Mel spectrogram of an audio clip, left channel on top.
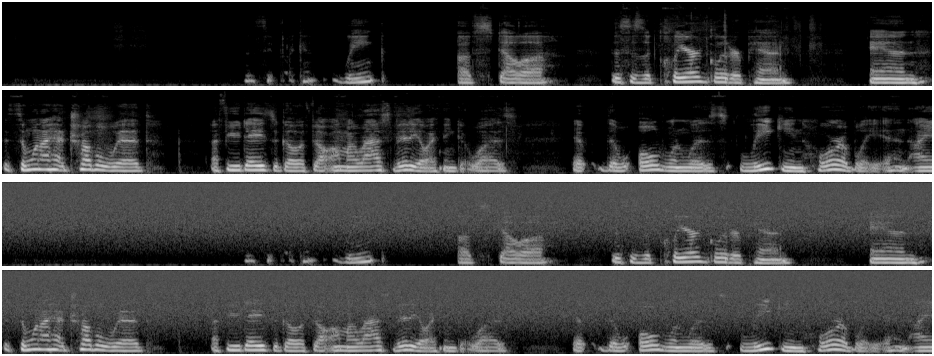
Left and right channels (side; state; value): right; noise; hiss, 7 dB below the sound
